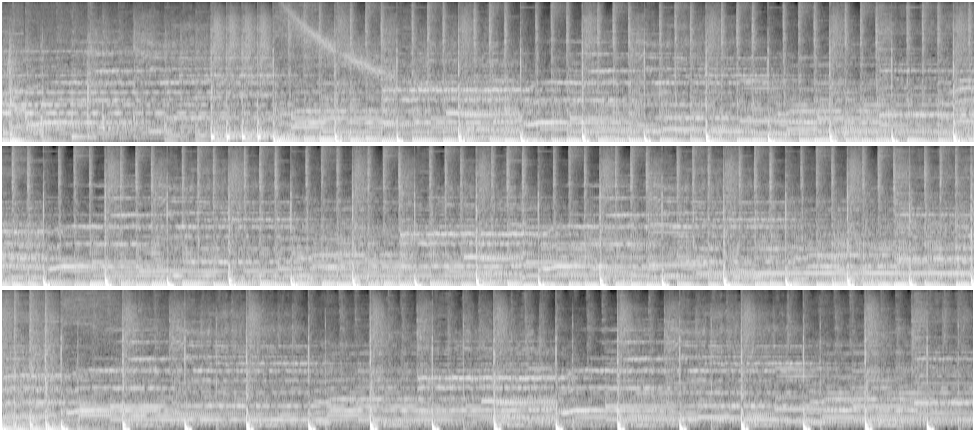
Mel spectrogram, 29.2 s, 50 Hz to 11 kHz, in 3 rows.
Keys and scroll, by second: 15.8 1, 20.1 Up.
